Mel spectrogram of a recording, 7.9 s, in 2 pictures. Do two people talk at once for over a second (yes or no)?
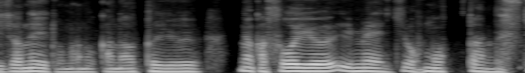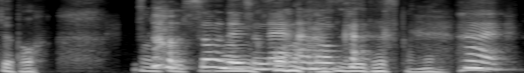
yes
